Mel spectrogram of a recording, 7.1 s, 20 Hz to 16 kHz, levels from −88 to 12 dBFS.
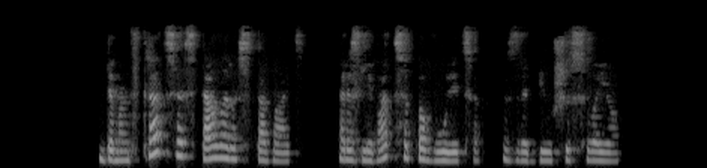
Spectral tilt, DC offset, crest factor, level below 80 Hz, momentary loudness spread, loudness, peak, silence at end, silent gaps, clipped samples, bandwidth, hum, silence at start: -3.5 dB/octave; under 0.1%; 22 dB; -86 dBFS; 15 LU; -35 LUFS; -14 dBFS; 0.9 s; none; under 0.1%; 9 kHz; none; 1 s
